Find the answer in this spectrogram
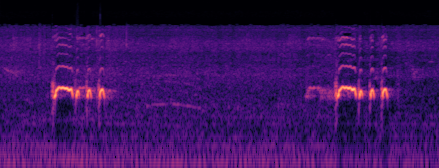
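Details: Zebra dove (perkutut) song used as a lure to make other zebra doves answer: two phrases, each a mellow low coo followed by three or four quick, clipped cooing notes, about three seconds apart over a faint low hum.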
